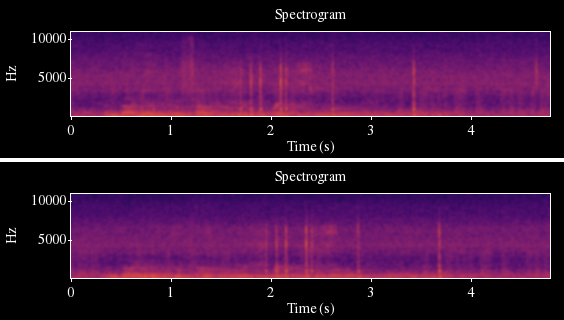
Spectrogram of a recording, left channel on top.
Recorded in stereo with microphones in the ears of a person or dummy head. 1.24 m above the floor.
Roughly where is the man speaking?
Left.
